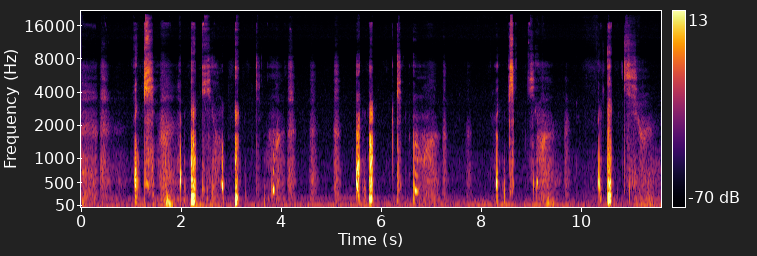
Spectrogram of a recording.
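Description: A series of quiet, stifled sneezes, short muffled bursts with soft breaths between them, several in close succession.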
